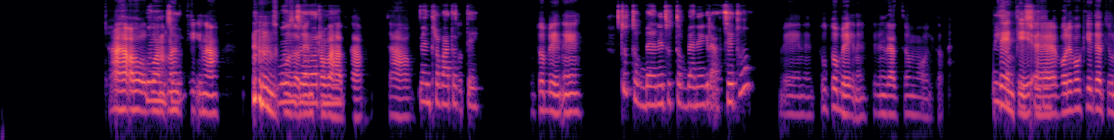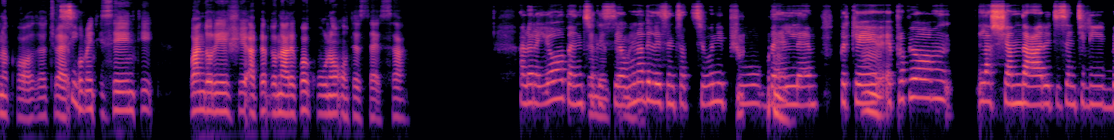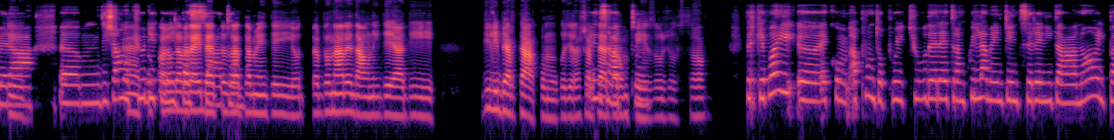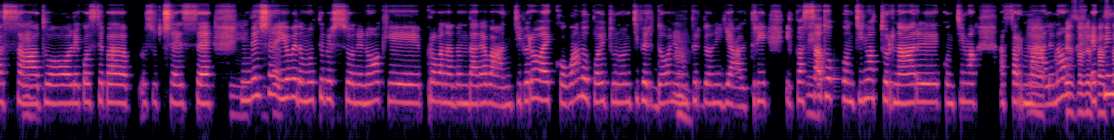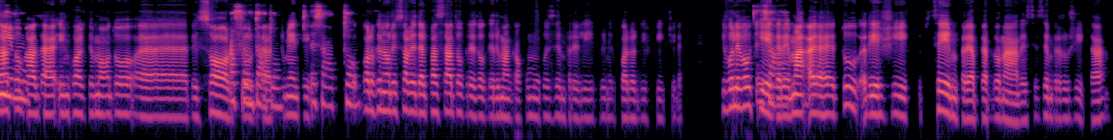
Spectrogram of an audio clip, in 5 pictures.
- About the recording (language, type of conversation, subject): Italian, unstructured, Come ti senti quando riesci a perdonare qualcuno o te stesso?
- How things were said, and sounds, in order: throat clearing; other background noise; tapping; throat clearing; "proprio" said as "propio"; "cioè" said as "ceh"; "quindi" said as "quini"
